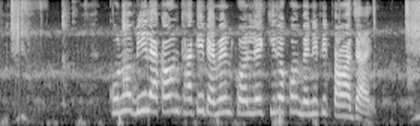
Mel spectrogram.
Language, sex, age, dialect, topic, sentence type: Bengali, male, 18-24, Rajbangshi, banking, question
